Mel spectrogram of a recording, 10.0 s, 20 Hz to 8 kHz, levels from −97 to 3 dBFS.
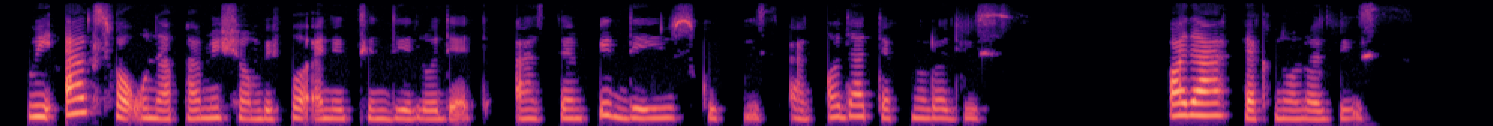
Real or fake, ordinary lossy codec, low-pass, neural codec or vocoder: real; none; 7.2 kHz; none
